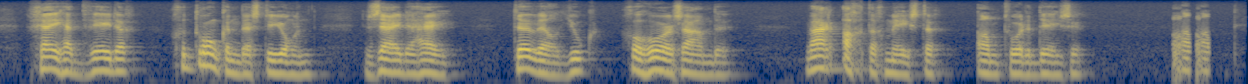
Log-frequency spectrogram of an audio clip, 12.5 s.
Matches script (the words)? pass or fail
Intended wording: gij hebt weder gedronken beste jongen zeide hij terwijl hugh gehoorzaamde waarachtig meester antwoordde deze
pass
